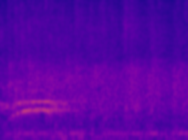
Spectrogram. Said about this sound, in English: So I want you to give the worship team a round of applause this morning.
